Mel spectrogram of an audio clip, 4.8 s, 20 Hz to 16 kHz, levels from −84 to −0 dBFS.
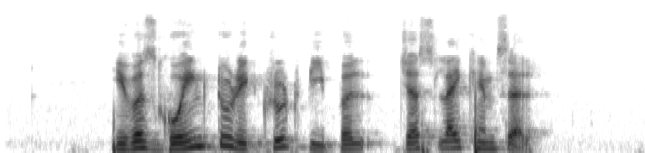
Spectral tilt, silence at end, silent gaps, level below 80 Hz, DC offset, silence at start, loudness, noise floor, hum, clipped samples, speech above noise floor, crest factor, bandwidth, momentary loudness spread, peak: -8 dB/octave; 0.85 s; none; -42 dBFS; under 0.1%; 0.85 s; -19 LUFS; -73 dBFS; none; under 0.1%; 55 dB; 18 dB; 10 kHz; 9 LU; -2 dBFS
